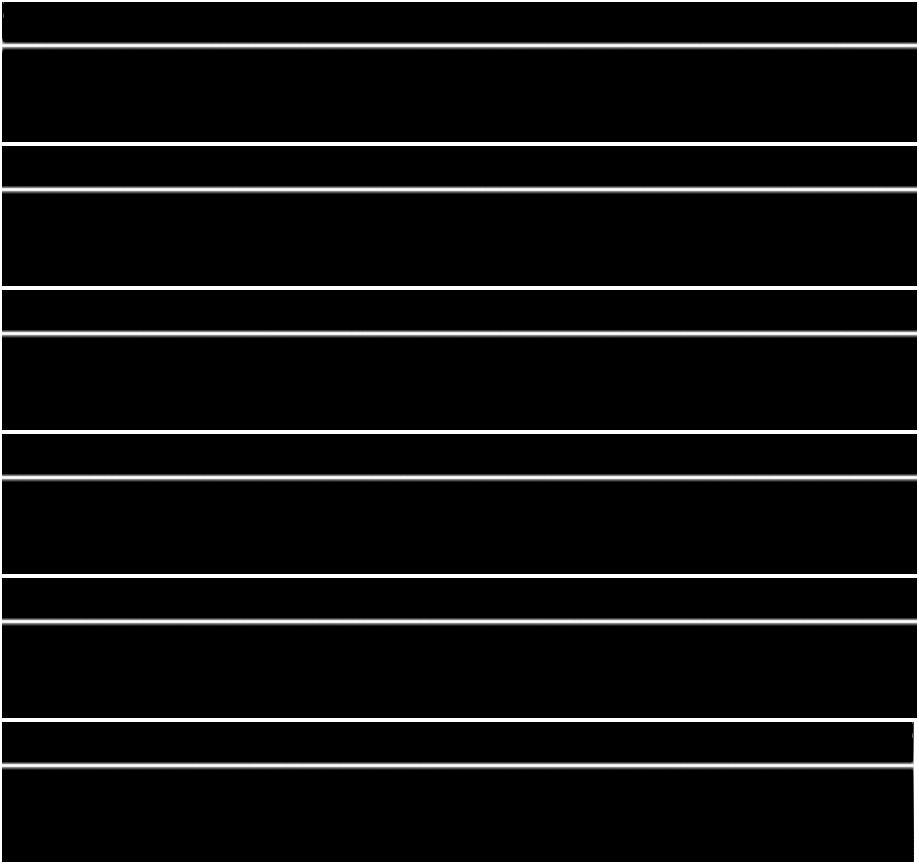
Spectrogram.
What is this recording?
Ear Ringing Sound
The sound you can hear after explosion.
